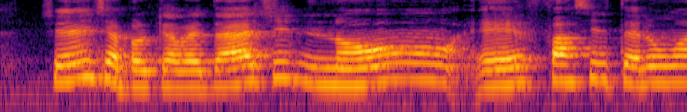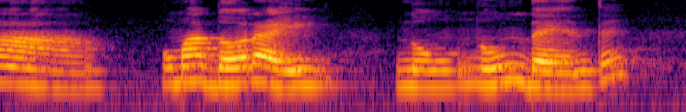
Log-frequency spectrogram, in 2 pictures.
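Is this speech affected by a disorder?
No.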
